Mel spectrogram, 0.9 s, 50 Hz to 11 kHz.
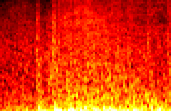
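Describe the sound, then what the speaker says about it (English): A rocket explosion in the Killing Floor 2 game, a single deep, loud boom that swells and rumbles through the short moment with no voices over it. "Oh, rockets!"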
